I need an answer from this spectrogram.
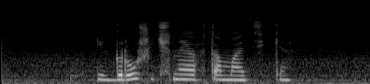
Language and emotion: Russian, neutral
